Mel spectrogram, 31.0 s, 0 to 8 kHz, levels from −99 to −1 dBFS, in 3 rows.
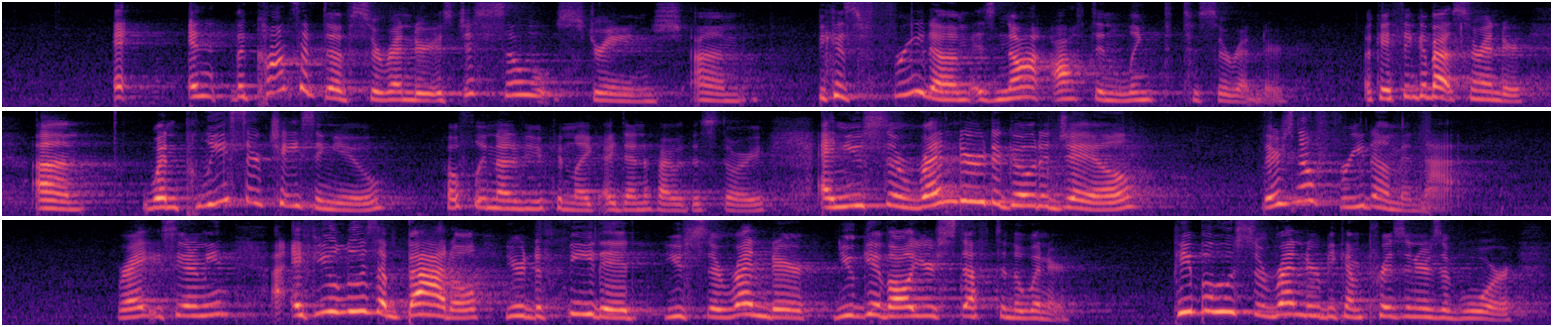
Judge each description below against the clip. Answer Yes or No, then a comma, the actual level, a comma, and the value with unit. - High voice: Yes, very high, 255 Hz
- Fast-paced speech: No, average, 155 wpm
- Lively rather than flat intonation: Yes, wide, 6.0 semitones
